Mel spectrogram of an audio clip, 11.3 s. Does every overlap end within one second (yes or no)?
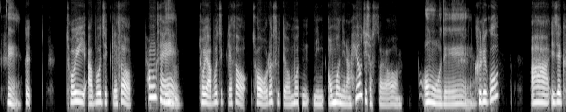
yes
